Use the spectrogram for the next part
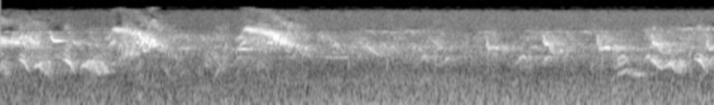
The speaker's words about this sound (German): Jedenfalls, wenn ihr nicht weit wegkommt, lauscht dem Star, der kann euch viele, viele Vogelstimmen beibringen.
